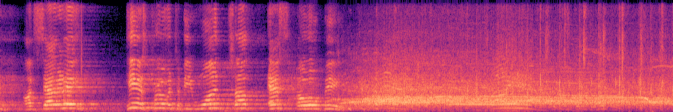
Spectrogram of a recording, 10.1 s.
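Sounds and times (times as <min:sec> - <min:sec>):
speech: 0:00.4 - 0:05.8
audience applause: 0:05.4 - 0:10.0.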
